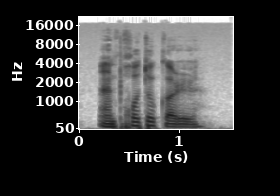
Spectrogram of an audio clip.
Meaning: protocol
- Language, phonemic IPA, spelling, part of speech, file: French, /pʁɔ.tɔ.kɔl/, protocole, noun, Fr-protocole.ogg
